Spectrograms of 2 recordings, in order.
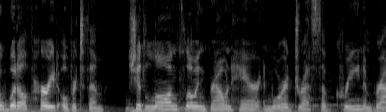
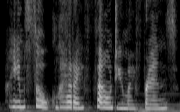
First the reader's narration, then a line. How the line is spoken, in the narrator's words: exclaimed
